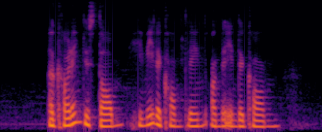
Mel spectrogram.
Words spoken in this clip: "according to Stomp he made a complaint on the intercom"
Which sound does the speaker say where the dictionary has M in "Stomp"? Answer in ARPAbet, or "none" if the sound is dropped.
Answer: none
